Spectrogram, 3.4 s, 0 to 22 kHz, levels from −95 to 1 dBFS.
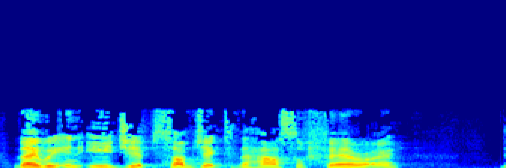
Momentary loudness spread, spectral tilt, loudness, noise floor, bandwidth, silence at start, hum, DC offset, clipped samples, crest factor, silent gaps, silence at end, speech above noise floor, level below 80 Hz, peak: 10 LU; -3 dB/octave; -28 LUFS; -73 dBFS; 8 kHz; 0.1 s; none; under 0.1%; under 0.1%; 22 dB; none; 0.75 s; 46 dB; -74 dBFS; -6 dBFS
